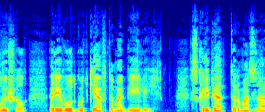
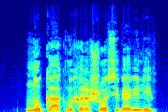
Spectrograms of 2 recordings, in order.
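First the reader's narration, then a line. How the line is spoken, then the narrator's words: Cheerful question. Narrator (Russian): спросила она бодро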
